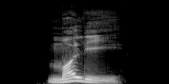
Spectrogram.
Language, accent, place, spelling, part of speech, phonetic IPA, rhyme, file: German, Germany, Berlin, Molli, noun, [ˈmɔli], -ɔli, De-Molli.ogg
- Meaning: clipping of Molotowcocktail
